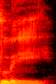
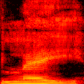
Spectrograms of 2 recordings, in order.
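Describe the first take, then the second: First: The vowel sounds like the one in 'see'. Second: The vowel sounds like the one in 'day'. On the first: This is how the name is actually said. "But it's Lee" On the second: This is how the spelling looked to a child reading it. "I was just like, that's Lay"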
